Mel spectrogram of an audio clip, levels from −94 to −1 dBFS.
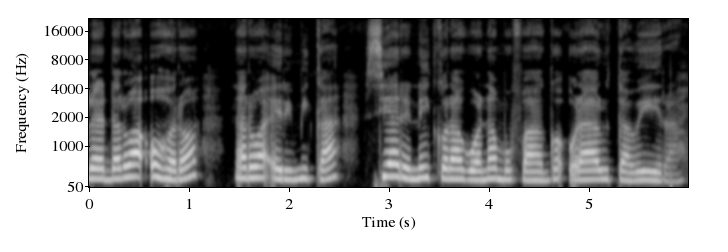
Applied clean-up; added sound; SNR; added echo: none; none; none; none.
